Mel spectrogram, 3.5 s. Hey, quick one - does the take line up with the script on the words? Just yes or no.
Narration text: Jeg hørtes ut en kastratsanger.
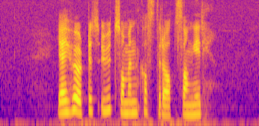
no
